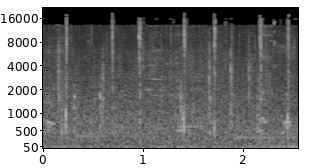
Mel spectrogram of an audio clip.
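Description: The marshal's horse's hooves clip-clop along a hard street just past the barber, in a steady, unhurried rhythm, each strike sharp, over a low rumbling background.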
